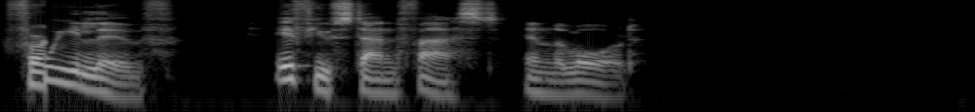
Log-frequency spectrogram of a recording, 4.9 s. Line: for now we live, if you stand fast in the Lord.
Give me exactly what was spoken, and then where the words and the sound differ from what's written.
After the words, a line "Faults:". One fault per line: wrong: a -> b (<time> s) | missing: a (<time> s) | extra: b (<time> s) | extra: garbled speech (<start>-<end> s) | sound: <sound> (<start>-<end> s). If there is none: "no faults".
for we live, if you stand fast in the Lord.
Faults:
missing: now (0.2 s)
